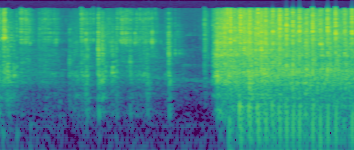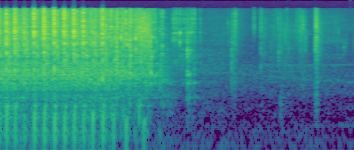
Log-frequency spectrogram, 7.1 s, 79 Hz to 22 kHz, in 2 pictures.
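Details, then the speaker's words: Previously locked-up 3 hp Briggs & Stratton single-cylinder engine, freed and fired on a replacement carburetor, runs evenly about three seconds without knocking, then dies as it won't draw fuel. "we took an engine that was free that was locked up and we got it running and it sounds good I don't hear any knocking so that's probably going to be a good little three horsepower engine"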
